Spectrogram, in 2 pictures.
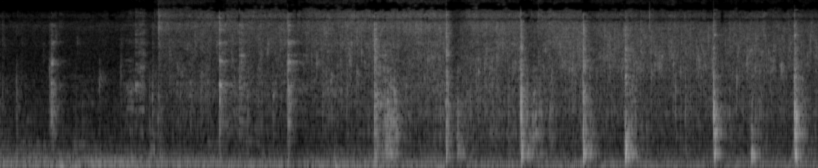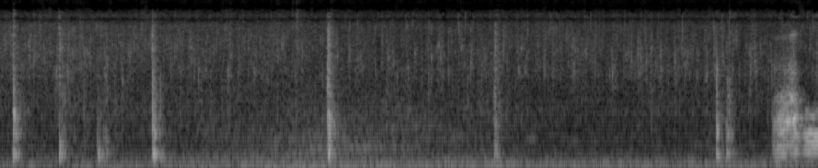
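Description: Garlic sizzles steadily as it fries in a pan, with frequent sharp clicks and scrapes of a utensil stirring through the oil, close and continuous without talk.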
